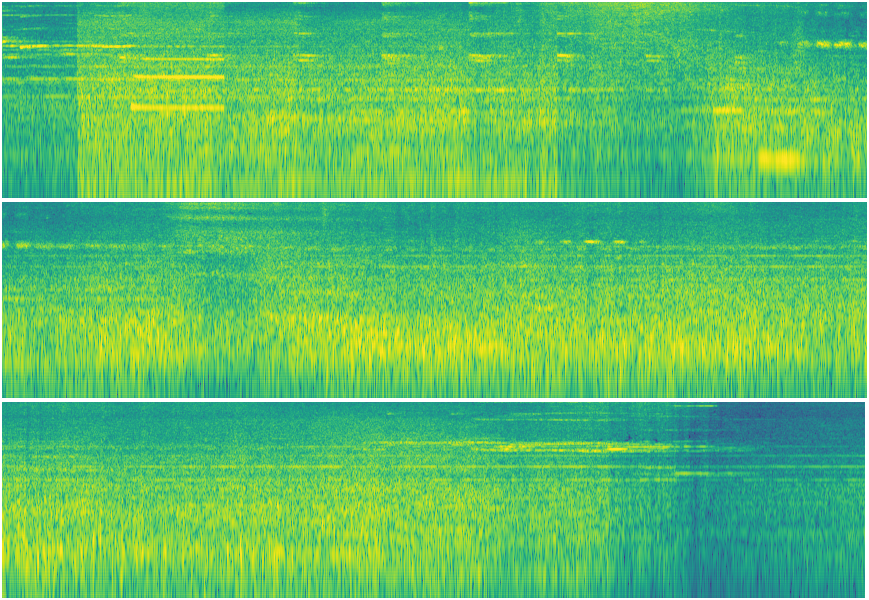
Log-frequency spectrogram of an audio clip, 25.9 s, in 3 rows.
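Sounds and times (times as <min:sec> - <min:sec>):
high-pitched wheel squeal: 0:00.0 - 0:02.2, 0:05.0 - 0:11.3, 0:21.0 - 0:25.9.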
